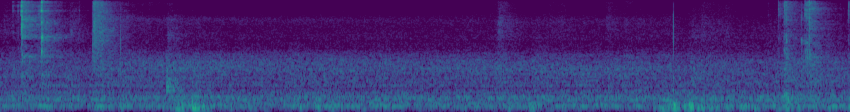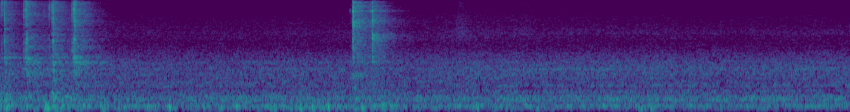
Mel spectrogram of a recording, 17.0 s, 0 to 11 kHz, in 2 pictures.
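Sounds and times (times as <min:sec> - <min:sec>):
ceiling fan humming: 0:00.0 - 0:17.0
quick clicks: 0:00.1 - 0:01.2, 0:07.8 - 0:09.5, 0:12.0 - 0:12.5.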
